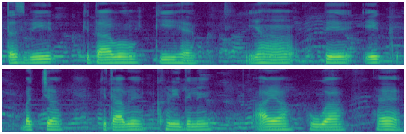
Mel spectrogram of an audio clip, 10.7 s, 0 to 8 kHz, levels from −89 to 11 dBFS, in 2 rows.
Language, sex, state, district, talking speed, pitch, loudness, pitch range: Hindi, male, Uttar Pradesh, Hamirpur, 75 wpm, 135 Hz, -17 LUFS, 130-150 Hz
